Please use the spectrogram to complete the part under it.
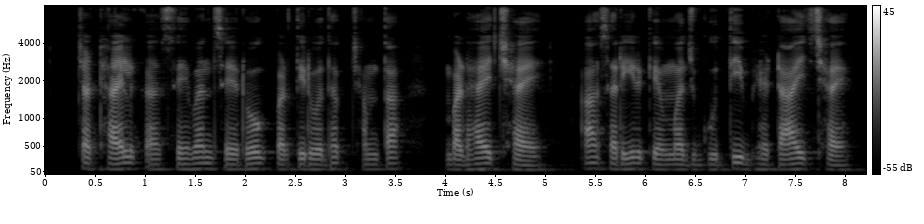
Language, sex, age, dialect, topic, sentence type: Maithili, male, 25-30, Eastern / Thethi, agriculture, statement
